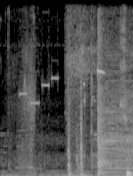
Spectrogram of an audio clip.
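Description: A mechanical whirring whoosh sound effect from an animated show's soundtrack, starting about a second in and quickly swelling louder.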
